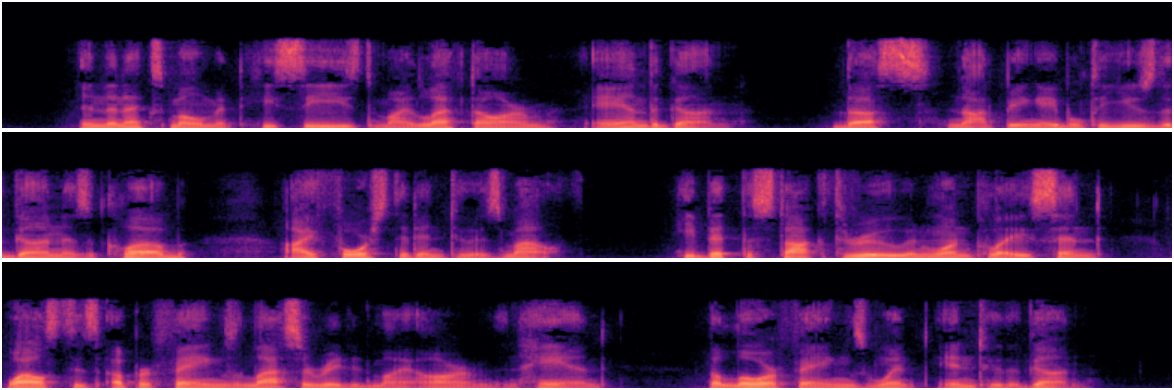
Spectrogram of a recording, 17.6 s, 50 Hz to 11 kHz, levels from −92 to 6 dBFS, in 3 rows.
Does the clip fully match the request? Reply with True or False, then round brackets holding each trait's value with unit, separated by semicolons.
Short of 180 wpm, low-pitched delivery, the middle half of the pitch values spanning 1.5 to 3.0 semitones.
False (185 wpm; 90 Hz; 2.4 semitones)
